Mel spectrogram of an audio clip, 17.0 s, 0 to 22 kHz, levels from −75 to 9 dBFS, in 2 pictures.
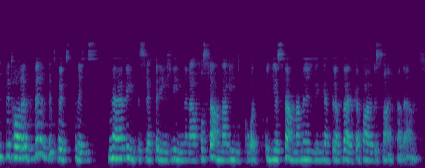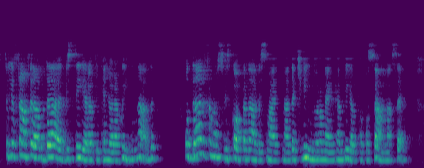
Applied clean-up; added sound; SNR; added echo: neural mask model DeepFilterNet 3.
